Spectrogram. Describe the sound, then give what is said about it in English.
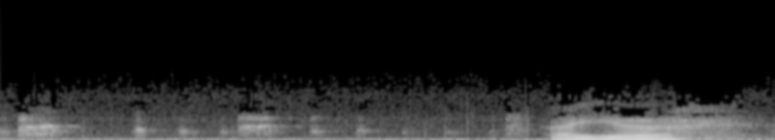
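A Wyandotte hen gives one loud, drawn-out clucking squawk after a stretch of quieter talk. “Ain't that Wyandotte got the damnedest walk? Lifting her feet real careful, like she had elastics stretched between her legs.”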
